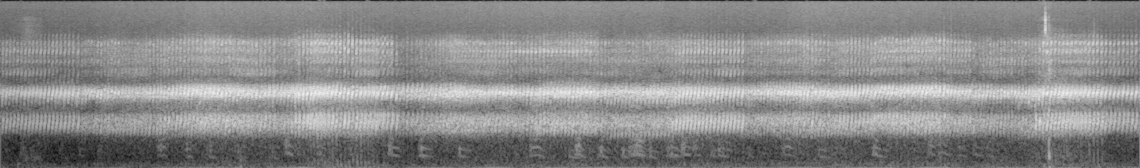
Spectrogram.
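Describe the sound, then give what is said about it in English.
A dense chorus of gray tree frogs trills continuously, many overlapping calls blending into a steady, loud wall of sound with faint lower chirps beneath throughout. “That's a chorus of gray tree frogs.”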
